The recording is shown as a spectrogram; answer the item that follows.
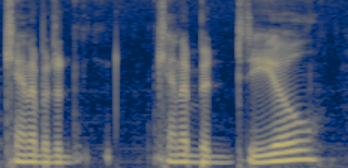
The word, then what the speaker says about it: cannabidiol: Cannabinoids. No, it's not cannabinoids. It's cannabidiol.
